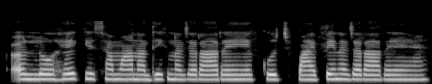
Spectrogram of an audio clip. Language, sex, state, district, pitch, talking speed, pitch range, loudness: Hindi, female, Chhattisgarh, Raigarh, 230 Hz, 210 wpm, 225-235 Hz, -17 LUFS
